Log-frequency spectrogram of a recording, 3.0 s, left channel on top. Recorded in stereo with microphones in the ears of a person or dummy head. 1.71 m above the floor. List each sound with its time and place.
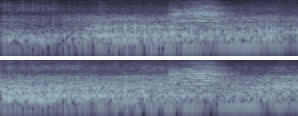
1.7 s a cat meowing: 25° right (ahead or behind), 4 m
